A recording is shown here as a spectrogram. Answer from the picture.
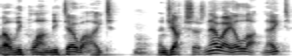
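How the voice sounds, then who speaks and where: Talking fairly quickly in a Staffordshire accent, a man keeps a medium pitch with ordinary pitch variation. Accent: Stoke-on-Trent (Potteries). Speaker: storyteller and author. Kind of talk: reading aloud a dialect story.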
